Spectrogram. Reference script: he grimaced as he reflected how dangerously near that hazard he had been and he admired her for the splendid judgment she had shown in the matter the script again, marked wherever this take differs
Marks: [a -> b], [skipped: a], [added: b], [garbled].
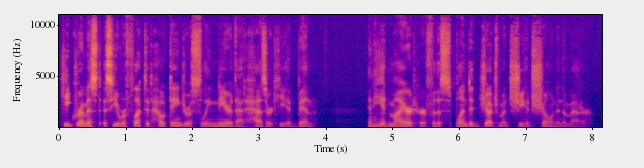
he grimaced as he reflected how dangerously near that hazard he had been and he admired her for the splendid judgment she had shown in the matter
